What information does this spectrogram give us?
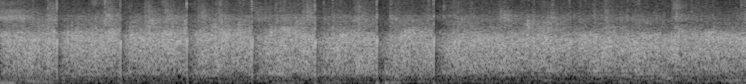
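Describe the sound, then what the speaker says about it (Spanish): A round-table audience on conscious eating applauds, dense, continuous clapping close to the microphone that stays even throughout. "un aplauso por esa clase magistral que acabas de dar"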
